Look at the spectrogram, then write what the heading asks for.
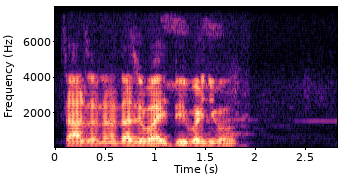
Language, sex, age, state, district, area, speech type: Nepali, male, 60+, West Bengal, Darjeeling, rural, spontaneous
